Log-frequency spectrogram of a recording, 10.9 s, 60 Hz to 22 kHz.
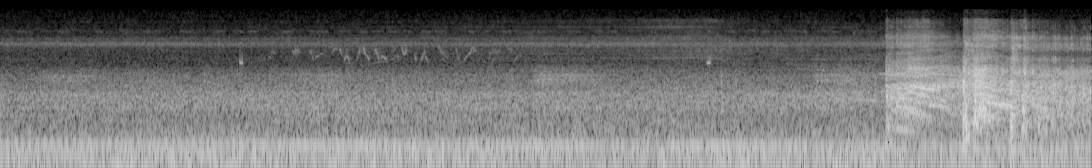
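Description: A faint steady low hum as the FMS P-39 Airacobra RC plane comes in, then, about nine seconds in, a louder burst of noise with a wavering pitch as it reaches the asphalt, ending in a sharp knock: a rough touchdown.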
